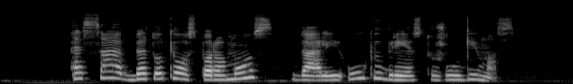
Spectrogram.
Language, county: Lithuanian, Panevėžys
